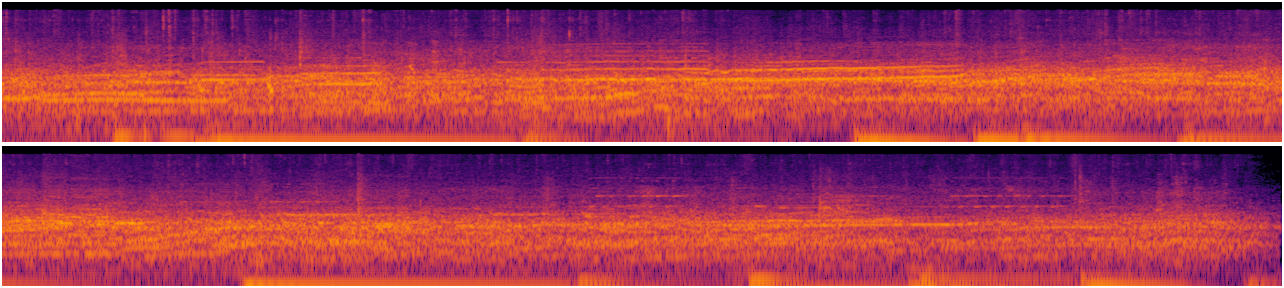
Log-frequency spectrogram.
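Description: A flock of caged laying hens clucking and calling together, many voices overlapping in a constant chorus, over background music with a low bass line.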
